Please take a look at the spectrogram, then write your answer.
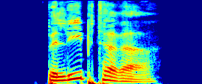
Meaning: inflection of beliebt: 1. strong/mixed nominative masculine singular comparative degree 2. strong genitive/dative feminine singular comparative degree 3. strong genitive plural comparative degree
- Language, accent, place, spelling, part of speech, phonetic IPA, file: German, Germany, Berlin, beliebterer, adjective, [bəˈliːptəʁɐ], De-beliebterer.ogg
